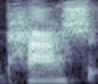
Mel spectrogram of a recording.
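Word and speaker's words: Paasche: a basic single action pass airbrush that's how you pronounce it p-a-a-s-h-e um because that's what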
